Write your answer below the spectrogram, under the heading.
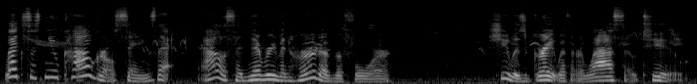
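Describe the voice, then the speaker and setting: A woman narrating a children's storybook in an expressive, theatrical read-aloud style. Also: on the low side, normal speed, a little hiss or hum.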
